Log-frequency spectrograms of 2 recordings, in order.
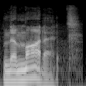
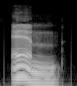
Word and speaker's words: mnemonic: So you were right with the silent letter, and you were right in the second half of the word. But you got the wrong silent letter. It is Mnemonic.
